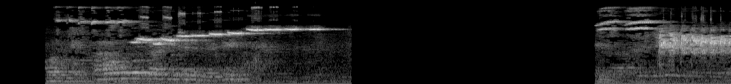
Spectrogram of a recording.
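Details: Sunda robin in full song, used as a tutor recording for cage birds that have stopped singing: high clear whistled phrase climbing in steps to a long thin note, a pause, then a shrill fluttering phrase.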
